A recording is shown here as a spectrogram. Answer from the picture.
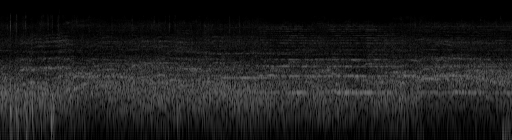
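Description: Steady crowd noise in a sports arena: many voices murmuring and calling at once, with a few longer drawn-out calls in the second half.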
